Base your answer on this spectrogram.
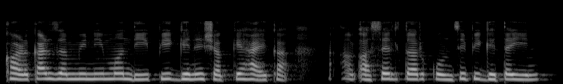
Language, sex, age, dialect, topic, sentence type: Marathi, female, 46-50, Varhadi, agriculture, question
